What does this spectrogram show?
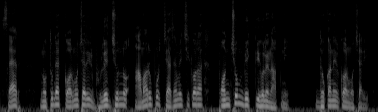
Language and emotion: Bengali, sad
